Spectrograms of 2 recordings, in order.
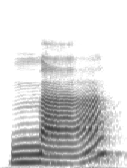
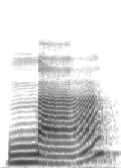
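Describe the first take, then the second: First: The pitch rises from low to high. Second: The same.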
